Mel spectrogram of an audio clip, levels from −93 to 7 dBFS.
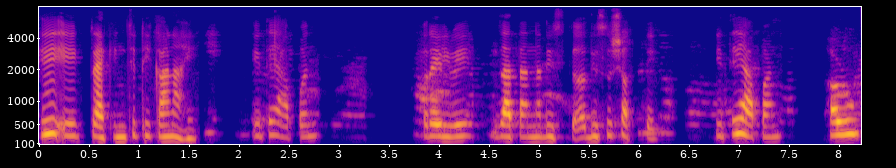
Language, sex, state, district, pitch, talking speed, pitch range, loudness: Marathi, female, Maharashtra, Dhule, 255 Hz, 125 wpm, 240-275 Hz, -20 LUFS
